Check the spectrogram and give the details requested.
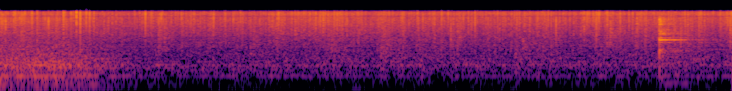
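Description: Cornmeal arepas frying in butter on an electric griddle, a faint, steady crackling sizzle. A brief tap about five seconds in.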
